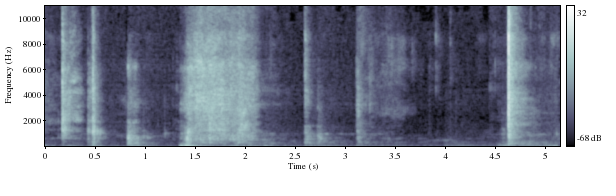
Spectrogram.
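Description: Plastic laptop casing being handled and pried apart: a series of sharp clicks and snaps from the case clips, with a scraping rub lasting under a second about a second and a half in and the loudest snap near the end.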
